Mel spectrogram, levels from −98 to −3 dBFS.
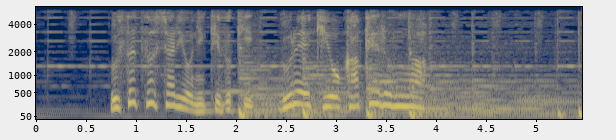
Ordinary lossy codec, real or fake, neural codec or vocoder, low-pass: none; real; none; 5.4 kHz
